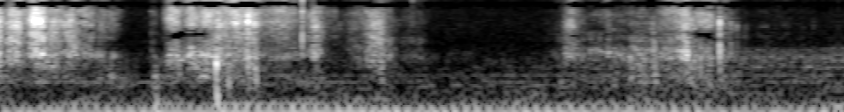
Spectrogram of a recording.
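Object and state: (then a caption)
Fabric resistance band being scratched. Long nails scratch and rub a black woven fabric glute resistance band with pink stripes as it rests on a lap. The result is a quiet, steady, papery scraping with brief brighter scratches over a constant low hum.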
